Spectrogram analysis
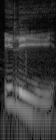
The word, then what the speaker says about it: ELE: Andrew Dot says that would be an ELE, pronounced ILI, extinction level event.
